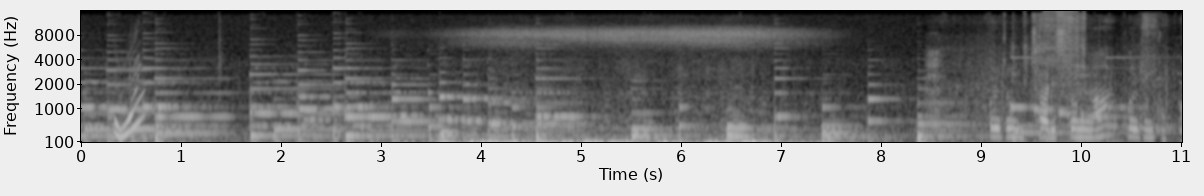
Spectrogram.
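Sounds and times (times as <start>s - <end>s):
honeybees buzzing: 0.0s - 10.2s
plucked background music: 0.0s - 11.0s.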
